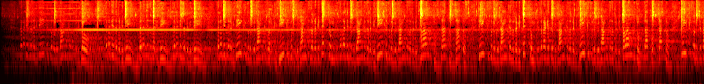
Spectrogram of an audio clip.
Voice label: misram vox live, taiko tabla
